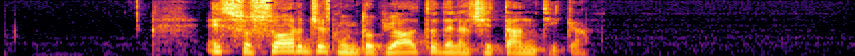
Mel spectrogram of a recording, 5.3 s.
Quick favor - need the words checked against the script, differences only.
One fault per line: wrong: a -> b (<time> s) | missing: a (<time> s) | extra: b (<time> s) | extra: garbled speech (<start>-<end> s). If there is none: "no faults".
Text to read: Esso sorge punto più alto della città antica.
no faults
